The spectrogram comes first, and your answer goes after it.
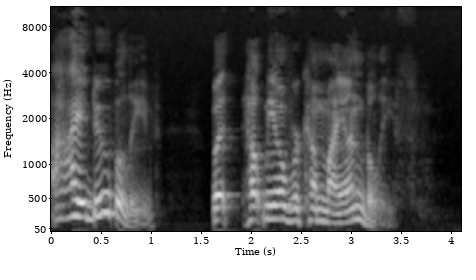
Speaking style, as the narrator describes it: the father instantly cried out

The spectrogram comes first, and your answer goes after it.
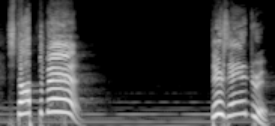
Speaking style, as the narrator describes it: one of the students hollers and says

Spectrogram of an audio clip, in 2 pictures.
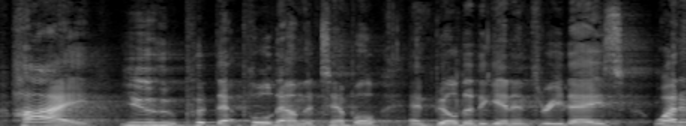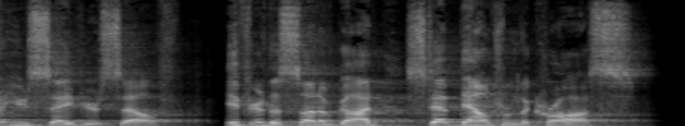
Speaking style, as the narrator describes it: called out to him in mockery

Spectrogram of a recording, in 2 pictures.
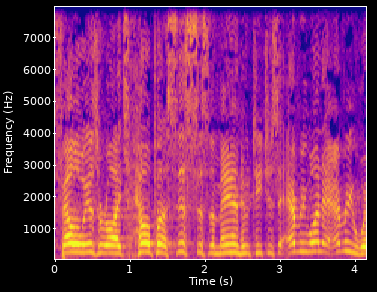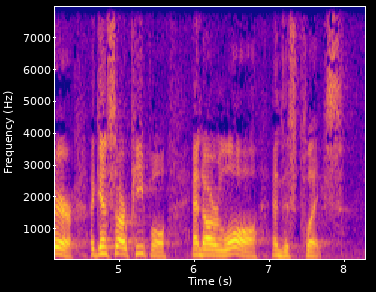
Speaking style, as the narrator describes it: shouting

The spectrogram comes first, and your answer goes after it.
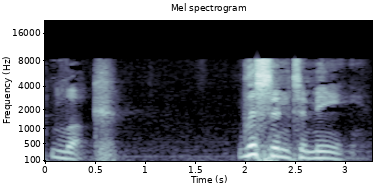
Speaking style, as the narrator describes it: He speaks to his father in a condescending tone and tells him

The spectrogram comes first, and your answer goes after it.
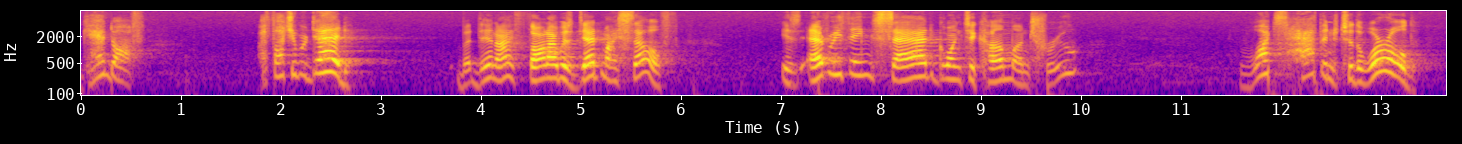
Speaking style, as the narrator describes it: he gasped

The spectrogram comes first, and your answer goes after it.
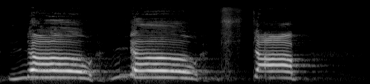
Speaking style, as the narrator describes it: the woman sitting right next to me, right across that little small aisle, started screaming

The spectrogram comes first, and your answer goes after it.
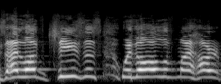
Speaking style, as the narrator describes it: young, probably 16-year-old girl standing and yelling at the top of her lungs

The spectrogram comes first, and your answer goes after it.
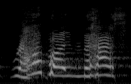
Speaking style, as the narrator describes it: I cried

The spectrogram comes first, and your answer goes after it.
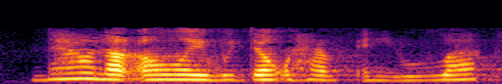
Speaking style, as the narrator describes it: they sighed

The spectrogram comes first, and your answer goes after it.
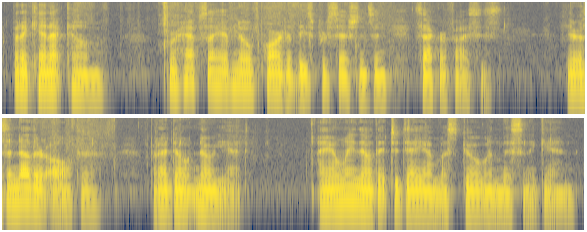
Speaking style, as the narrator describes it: he said gently

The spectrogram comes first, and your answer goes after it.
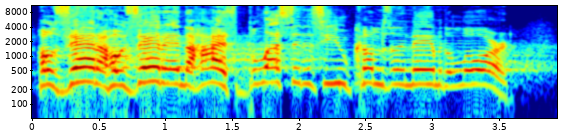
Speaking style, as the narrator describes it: they begin to shout out Psalm 118

